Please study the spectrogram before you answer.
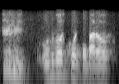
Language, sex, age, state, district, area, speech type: Bengali, male, 60+, West Bengal, Purulia, urban, conversation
